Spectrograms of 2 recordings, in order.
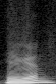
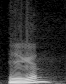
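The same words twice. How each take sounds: The two takes are said the same way.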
